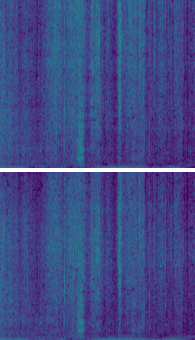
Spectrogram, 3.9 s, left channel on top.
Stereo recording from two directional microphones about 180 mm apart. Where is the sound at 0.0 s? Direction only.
10° left (ahead or behind).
